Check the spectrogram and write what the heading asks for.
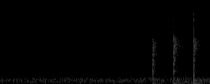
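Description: Faint chalk writing on a blackboard: light strokes and a few short taps of the chalk, clearest near the end, over near silence.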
